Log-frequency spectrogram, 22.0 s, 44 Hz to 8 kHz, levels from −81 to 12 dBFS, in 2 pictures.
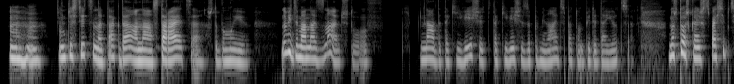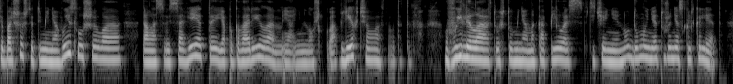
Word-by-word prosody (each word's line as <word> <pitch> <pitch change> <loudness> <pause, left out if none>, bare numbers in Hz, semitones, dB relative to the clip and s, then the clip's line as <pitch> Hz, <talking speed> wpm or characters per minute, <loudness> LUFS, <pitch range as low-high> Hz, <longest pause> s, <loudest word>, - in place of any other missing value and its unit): Мгм. 195 -3 +6 0.2
Ну, 220 +1 +5
действительно 240 -4 +2
так, 215 +3 -3
да, 205 0 +3
она 185 -1 +5
старается, 200 0 +3
чтобы 185 -1 -7
мы 175 -2 -1 0.4
ну, 300 0 0
видимо, 235 -9 +6
она 210 -1 +3
знает, 190 -3 -4
что 160 -1 -14
в - - -20
в - - -33 0.3
надо 195 -3 -2
такие 180 +1 -8
вещи, 225 -1 -3
это 175 +2 -11
такие 180 +1 -8
вещи 200 0 -4
запоминать, 180 +2 -6
потом 180 -2 -9
передаётся. 170 0 -8 0.5
Ну 250 - +3
что 255 +4 +5
ж, 260 - 0
конечно, 215 -1 +1
спасибо 235 +1 -2
тебе 195 - -2
большое, 195 +7 0
что 230 -4 -5
ты 190 +1 -4
меня 180 -2 +4
выслушала, 215 -5 0 0.3
дала 175 -1 +2
свои 175 0 -4
советы, 205 +5 0
я 175 -2 0
поговорила, 185 +3 0
меня 160 0 -5
немножко 165 +1 -5
облегчило, 190 +1 0
вот 180 -2 -15
это 175 -1 -18 0.5
вылила 200 -1 +5
то, 185 - -4
что 190 +1 -5
у - - 0
меня 185 -1 +2
накопилось 185 +1 -2
в - - -26
течение, 180 -2 0
ну, 210 +5 0
думаю, 215 +1 0
нет, 205 +1 -2
уже 210 0 -1
нескольких 205 -1 -3
лет. 175 -4 -3
190 Hz, 165 wpm, -22 LUFS, 180-210 Hz, 0.5 s, Мгм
